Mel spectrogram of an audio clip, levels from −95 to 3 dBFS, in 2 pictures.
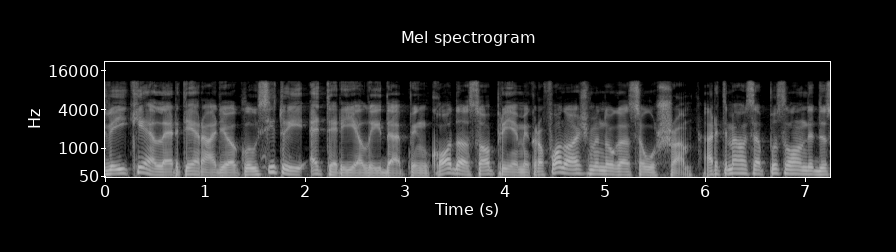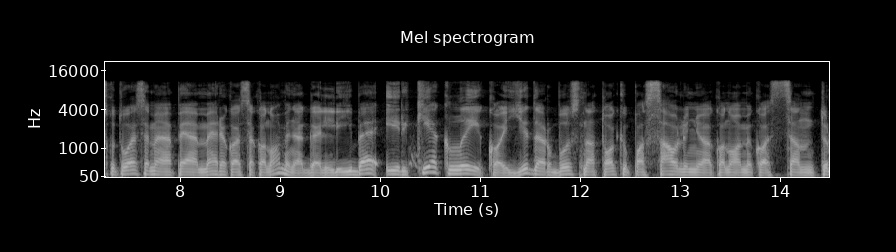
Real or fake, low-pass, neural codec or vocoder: real; 10.8 kHz; none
